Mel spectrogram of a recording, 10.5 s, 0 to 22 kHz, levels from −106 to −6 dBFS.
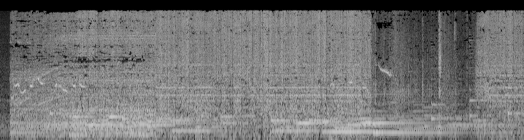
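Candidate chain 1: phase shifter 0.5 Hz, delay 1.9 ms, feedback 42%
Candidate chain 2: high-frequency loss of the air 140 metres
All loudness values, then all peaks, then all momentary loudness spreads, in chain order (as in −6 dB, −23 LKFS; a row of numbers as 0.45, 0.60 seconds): −26.5, −31.5 LKFS; −12.0, −15.5 dBFS; 10, 9 LU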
